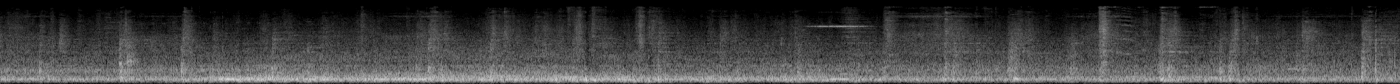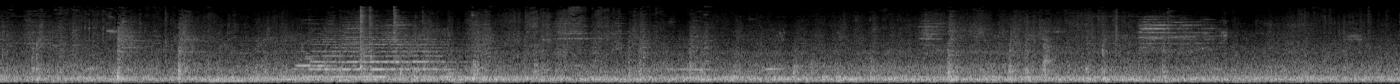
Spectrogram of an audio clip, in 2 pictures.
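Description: Rajdhani Express coaches rolling slowly over the track through a station yard, heard from the open coach door: a steady rumble with wheels clicking over rail joints and points. A train horn sounds once for about a second about two-thirds of the way in, and there is a brief high wheel squeal near the end.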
